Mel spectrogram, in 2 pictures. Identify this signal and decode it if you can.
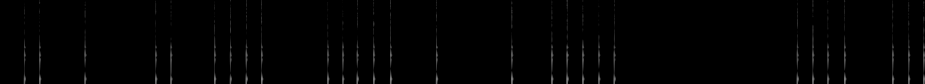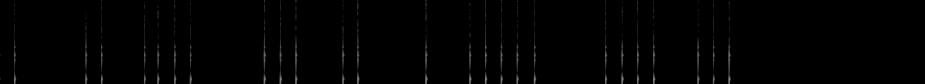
Tap code, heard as taps on a table, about 6 knocks a second. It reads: FIVE TIMES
